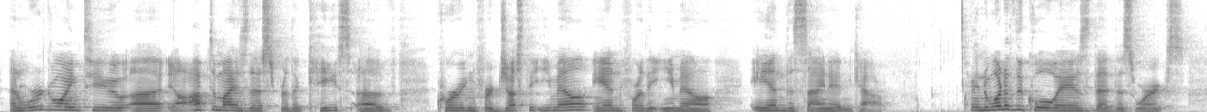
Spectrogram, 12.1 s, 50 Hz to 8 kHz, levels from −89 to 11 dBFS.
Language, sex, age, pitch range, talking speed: English, male, 30-49, 160-190 Hz, 165 wpm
